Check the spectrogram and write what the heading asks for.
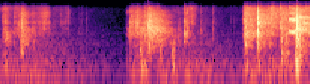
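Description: Sheets of a scrapbooking paper pad being turned by hand: three short bursts of paper rustling with sharp snaps, the last one the loudest.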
